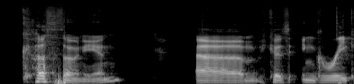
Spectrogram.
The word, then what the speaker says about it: chthonian: um I actually figured out that it is pronounced konian um because in Greek it's spelled with the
